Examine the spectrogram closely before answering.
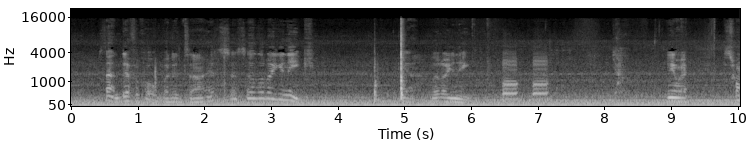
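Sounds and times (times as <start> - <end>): car engine rumble inside cabin: 0.0 - 10.0.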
